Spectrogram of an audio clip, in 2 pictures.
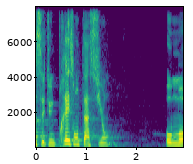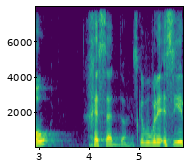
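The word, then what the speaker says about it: חסד: Et le C-H, ben, il faut savoir parler un peu hébreu ou arabe, parce que c'est là-dedans, quoi.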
